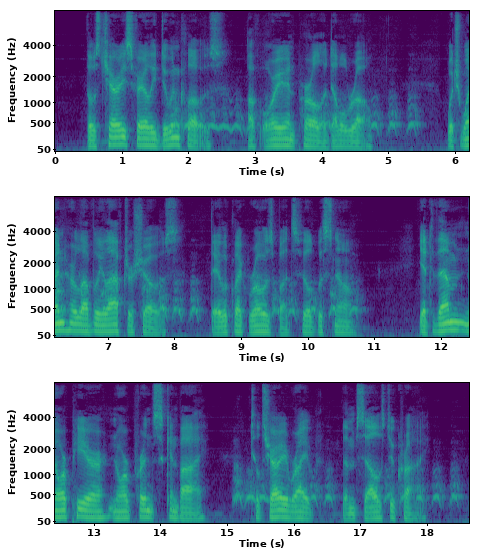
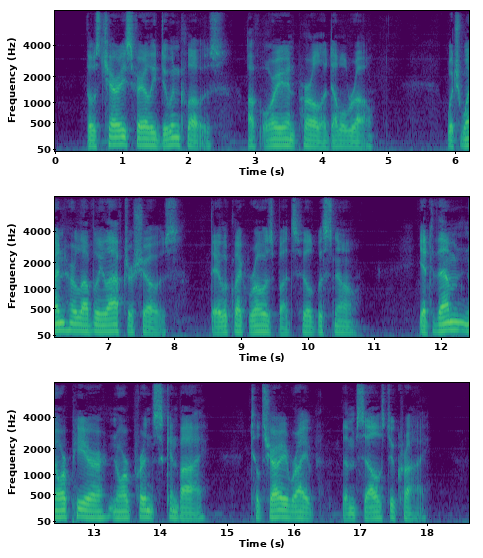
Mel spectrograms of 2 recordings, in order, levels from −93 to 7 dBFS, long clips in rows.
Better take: second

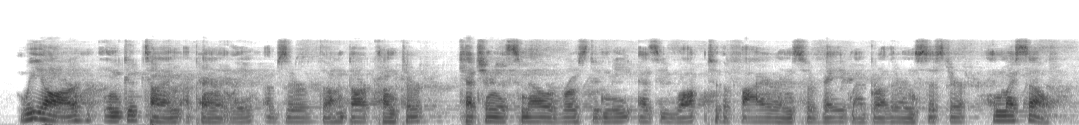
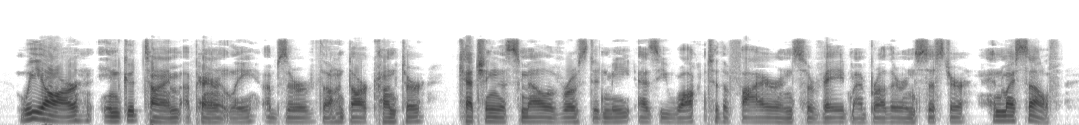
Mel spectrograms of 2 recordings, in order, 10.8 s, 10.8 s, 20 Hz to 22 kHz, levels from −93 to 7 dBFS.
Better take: second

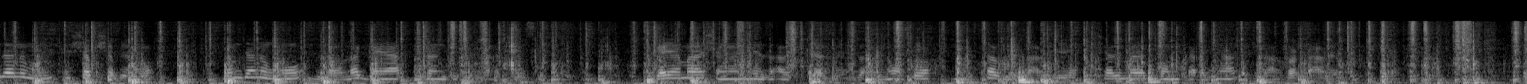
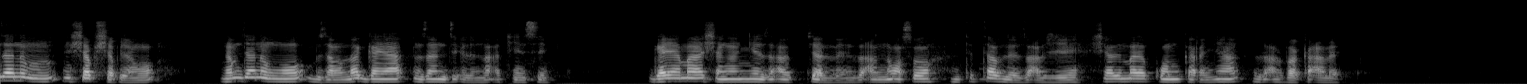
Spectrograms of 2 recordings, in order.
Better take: second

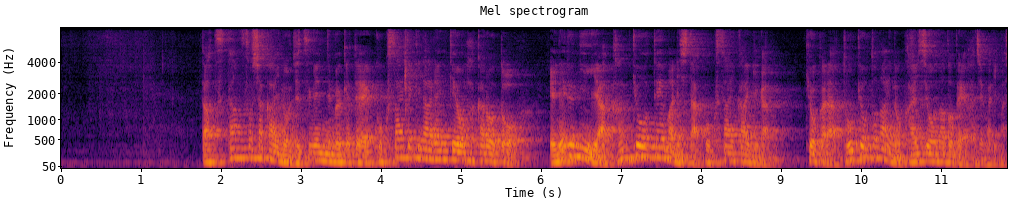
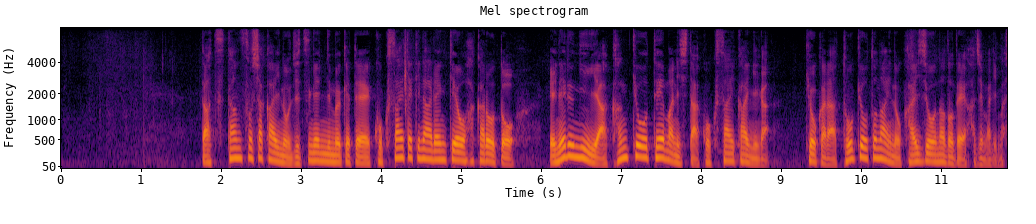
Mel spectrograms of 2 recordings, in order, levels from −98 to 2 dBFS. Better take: second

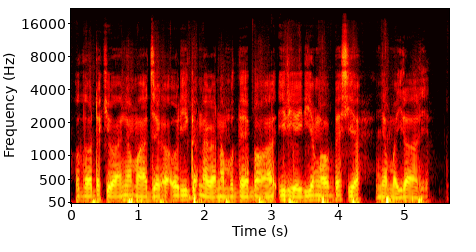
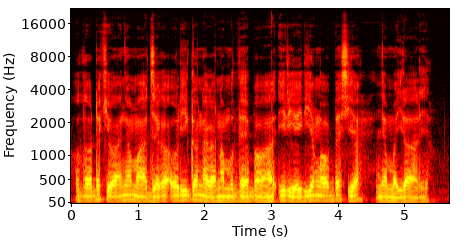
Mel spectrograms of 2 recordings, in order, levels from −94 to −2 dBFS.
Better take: second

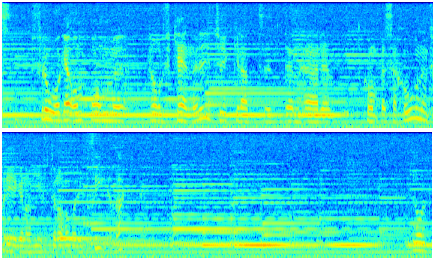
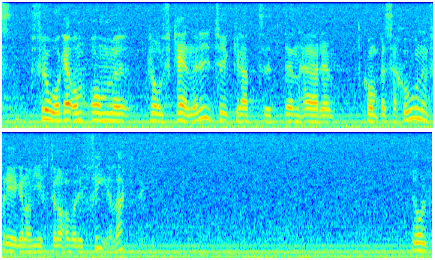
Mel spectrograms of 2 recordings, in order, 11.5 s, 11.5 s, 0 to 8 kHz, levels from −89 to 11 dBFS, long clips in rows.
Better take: second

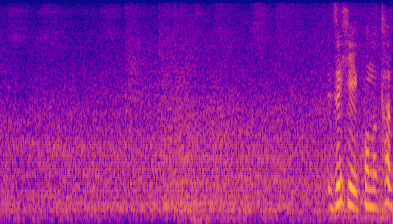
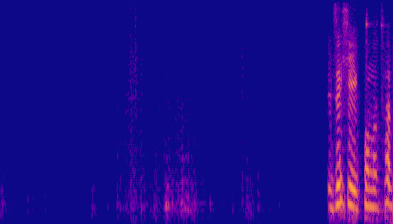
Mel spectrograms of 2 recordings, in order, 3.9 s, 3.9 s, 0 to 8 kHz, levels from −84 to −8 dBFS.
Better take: first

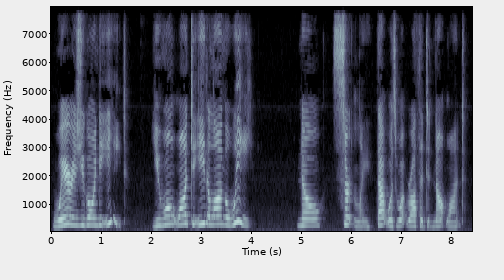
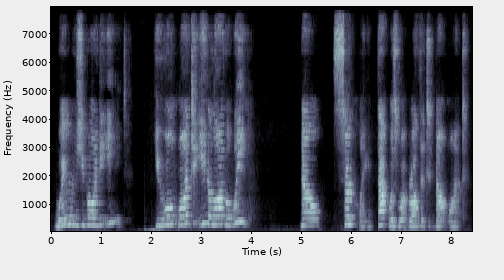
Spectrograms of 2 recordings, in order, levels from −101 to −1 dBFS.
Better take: first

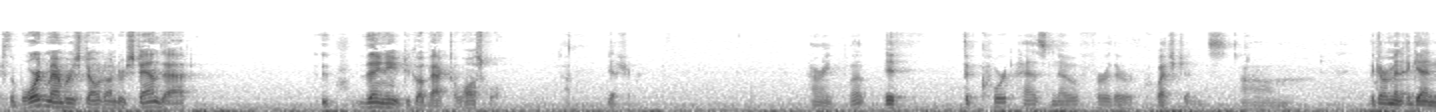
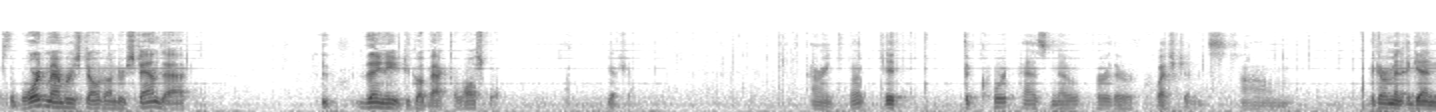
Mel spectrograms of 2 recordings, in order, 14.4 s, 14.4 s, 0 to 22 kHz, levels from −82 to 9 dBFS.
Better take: first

